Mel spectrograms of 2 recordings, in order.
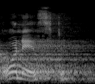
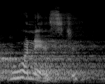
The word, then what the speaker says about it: honest: on honest boy here the word honest begins with consonant sound h but h is muted here so we will pronounce honest not honest so for honest we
